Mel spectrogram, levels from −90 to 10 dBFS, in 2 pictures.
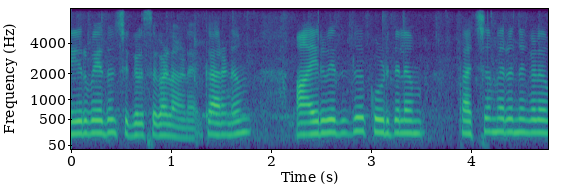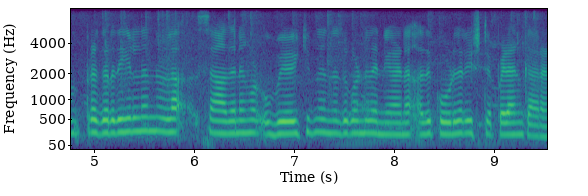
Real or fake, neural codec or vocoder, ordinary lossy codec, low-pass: real; none; none; none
